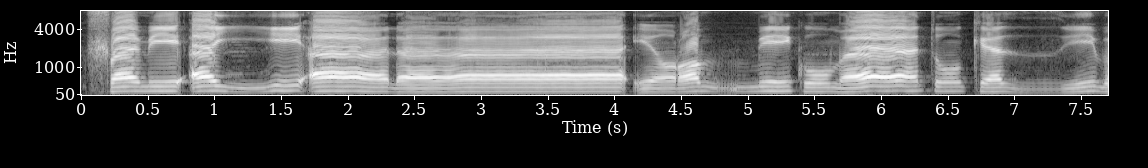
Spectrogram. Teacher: tekan ya-nya tapi dengan lembut karena ya termasuk huruf lin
